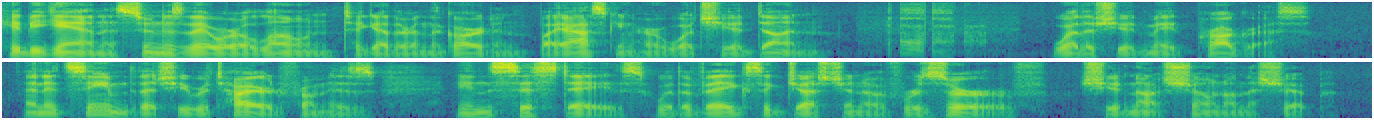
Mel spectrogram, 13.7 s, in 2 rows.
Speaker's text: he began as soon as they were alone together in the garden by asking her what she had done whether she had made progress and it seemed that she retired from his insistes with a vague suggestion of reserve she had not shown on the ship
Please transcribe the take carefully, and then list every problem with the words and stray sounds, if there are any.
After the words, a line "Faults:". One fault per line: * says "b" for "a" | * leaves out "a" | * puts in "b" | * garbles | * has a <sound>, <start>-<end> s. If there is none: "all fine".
he began as soon as they were alone together in the garden by asking her what she had done whether she had made progress and it seemed that she retired from his insistes with a vague suggestion of reserve she had not shown on the ship
Faults:
* has a sigh, 4.4-5.0 s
